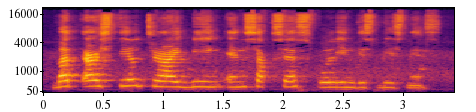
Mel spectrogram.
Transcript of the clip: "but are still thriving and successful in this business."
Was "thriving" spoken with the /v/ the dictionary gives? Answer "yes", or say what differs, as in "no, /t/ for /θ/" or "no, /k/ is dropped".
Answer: no, /b/ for /v/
